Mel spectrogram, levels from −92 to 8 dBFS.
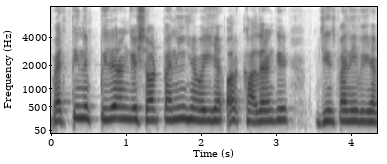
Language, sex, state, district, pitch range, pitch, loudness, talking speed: Hindi, male, Jharkhand, Garhwa, 205-230 Hz, 220 Hz, -17 LUFS, 235 wpm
